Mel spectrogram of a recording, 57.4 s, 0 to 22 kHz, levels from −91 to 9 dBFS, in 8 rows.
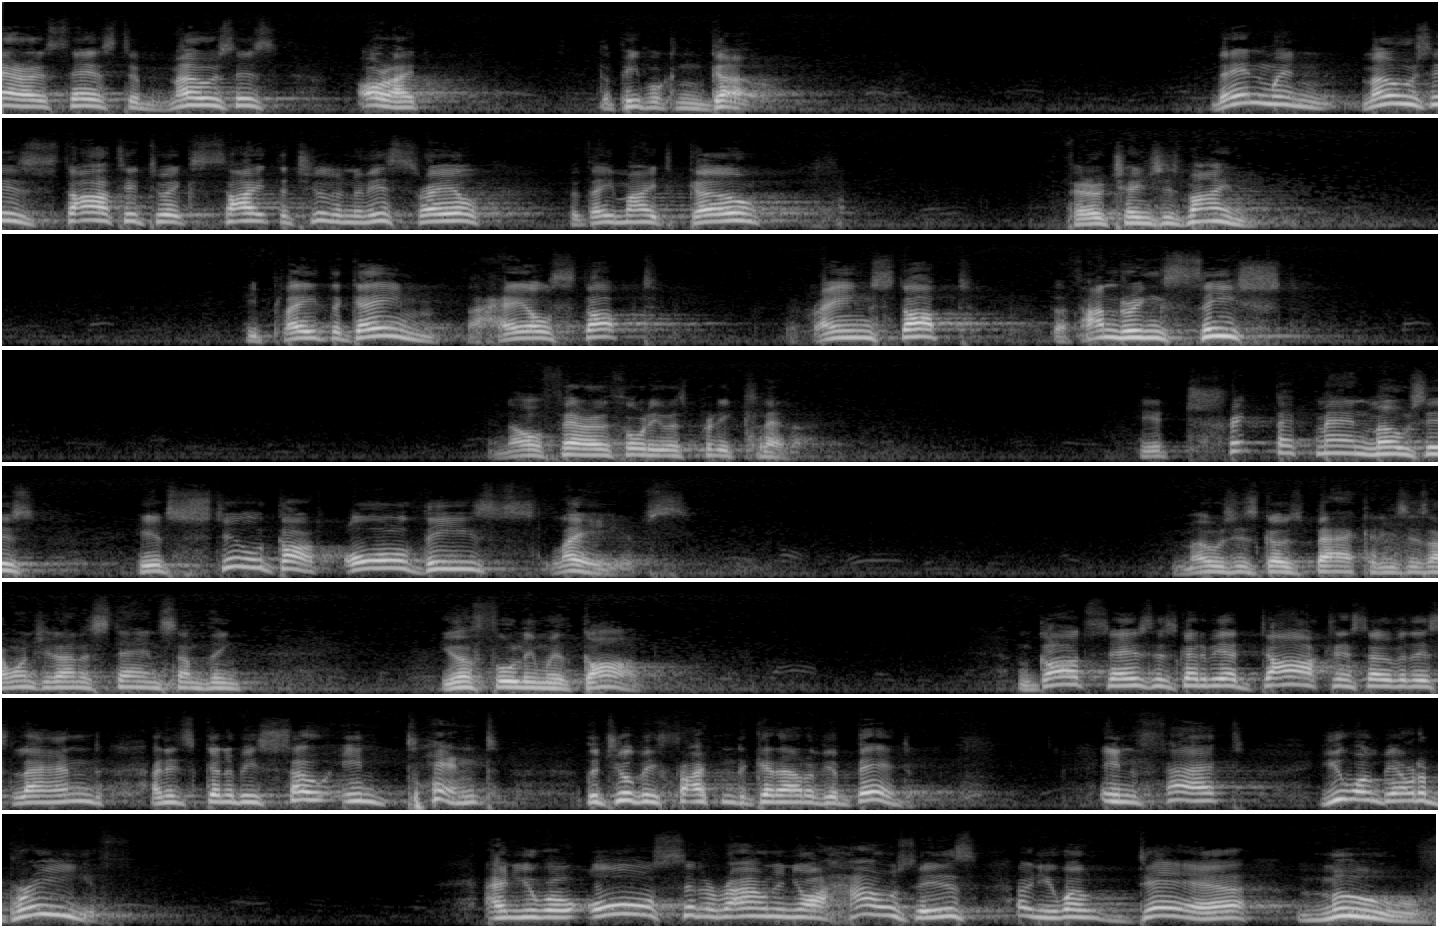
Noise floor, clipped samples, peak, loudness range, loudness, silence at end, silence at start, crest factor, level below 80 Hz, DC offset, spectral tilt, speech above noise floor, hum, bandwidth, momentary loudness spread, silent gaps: -77 dBFS; under 0.1%; -2 dBFS; 7 LU; -20 LUFS; 0 s; 0 s; 20 dB; -58 dBFS; under 0.1%; -7.5 dB/octave; 57 dB; none; 9.6 kHz; 12 LU; none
